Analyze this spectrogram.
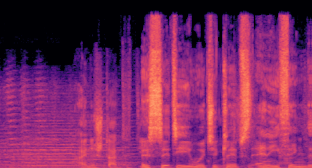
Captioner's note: man's voice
